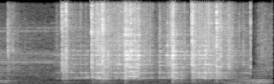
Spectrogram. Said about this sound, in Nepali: अब चाहिँ खोर्सानी भुट्दैछु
